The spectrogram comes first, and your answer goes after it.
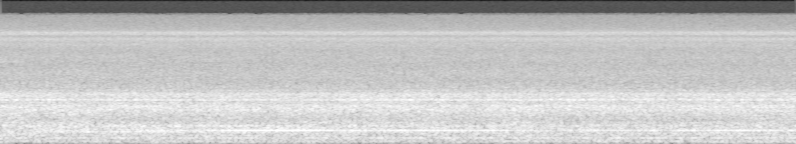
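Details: Loud unidentified droning noise outdoors at night, recorded through a frozen-shut window in freezing cold; the owner says it is not a generator. Faint, steady drone with constant middle tone and hiss; source unknown.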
